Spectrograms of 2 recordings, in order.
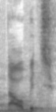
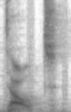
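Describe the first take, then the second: First: The b is pronounced. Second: The b is silent. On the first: The speaker calls it wrong. "não se fala doubt, por mais que tenha um B ali" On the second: The speaker calls it right. "a pronúncia é essa"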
